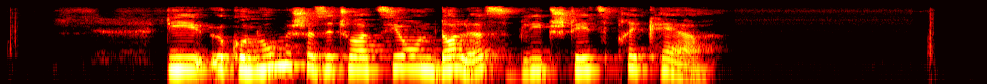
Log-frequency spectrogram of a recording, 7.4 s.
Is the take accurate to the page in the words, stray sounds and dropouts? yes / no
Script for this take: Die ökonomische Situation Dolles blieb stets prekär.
yes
